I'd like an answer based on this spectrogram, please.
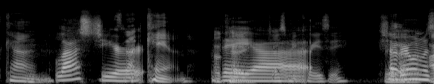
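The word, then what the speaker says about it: Cannes: can cast on and it's not can but it's can can can dan it's like Japan it's like attention there you can and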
